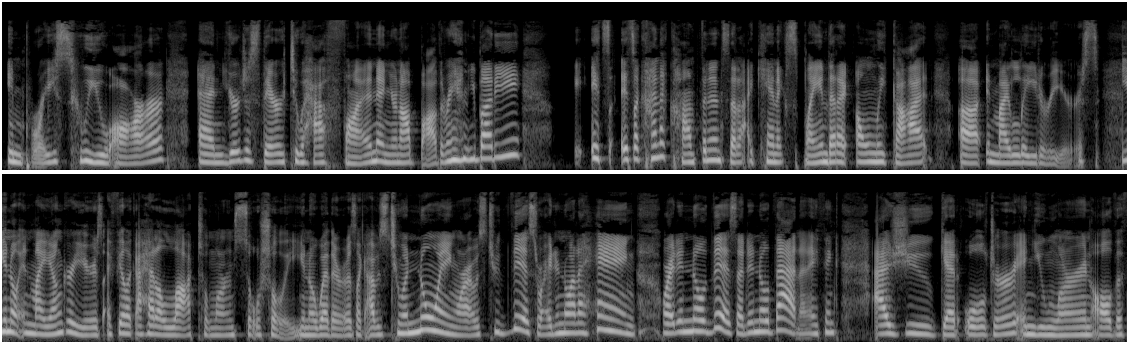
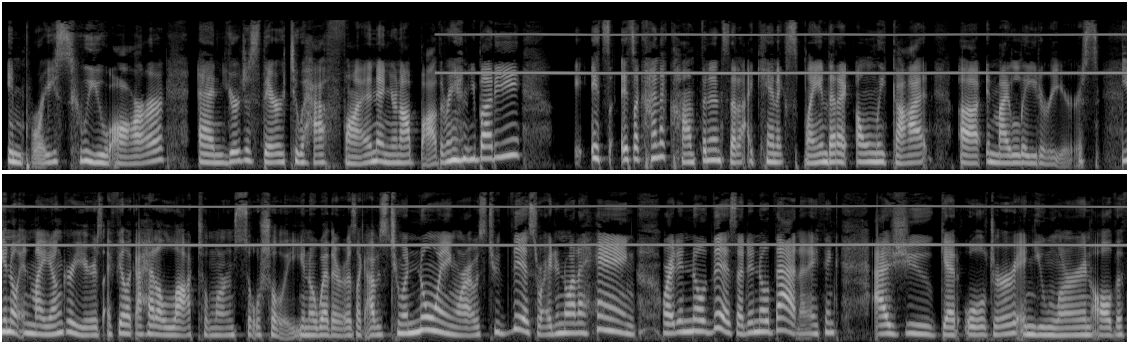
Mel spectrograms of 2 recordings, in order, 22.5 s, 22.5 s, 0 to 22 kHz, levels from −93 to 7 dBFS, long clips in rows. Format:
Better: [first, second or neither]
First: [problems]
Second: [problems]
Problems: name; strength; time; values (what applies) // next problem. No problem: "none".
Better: first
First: none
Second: high-pitched whine; loud; from 4.5 s on; 4 kHz, 5 dB below the speech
